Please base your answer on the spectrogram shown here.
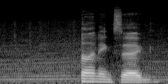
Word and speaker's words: Koenigsegg: Koenigsegg.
